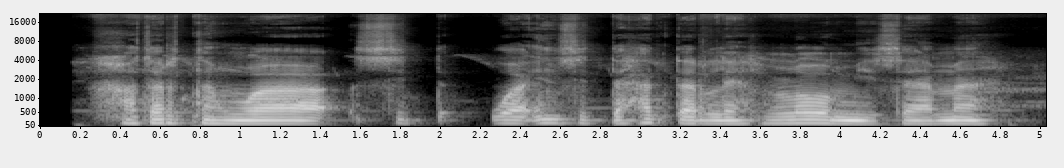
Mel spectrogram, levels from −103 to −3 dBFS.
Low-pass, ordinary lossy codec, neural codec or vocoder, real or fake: none; none; none; real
